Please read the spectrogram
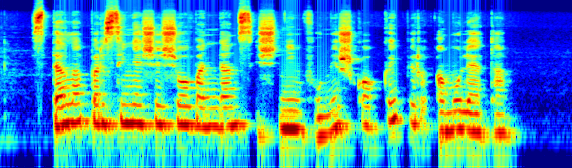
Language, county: Lithuanian, Šiauliai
